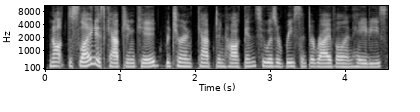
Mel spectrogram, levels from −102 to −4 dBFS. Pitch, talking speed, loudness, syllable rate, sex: 195 Hz, 195 wpm, -20 LUFS, 5.7 syllables/s, female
